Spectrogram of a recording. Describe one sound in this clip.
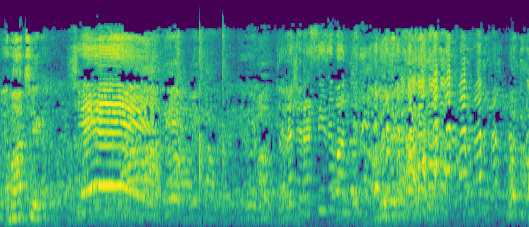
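Men laugh and cheer nearby.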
